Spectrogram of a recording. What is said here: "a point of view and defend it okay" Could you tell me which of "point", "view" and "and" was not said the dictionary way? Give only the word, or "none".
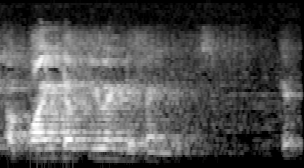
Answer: view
